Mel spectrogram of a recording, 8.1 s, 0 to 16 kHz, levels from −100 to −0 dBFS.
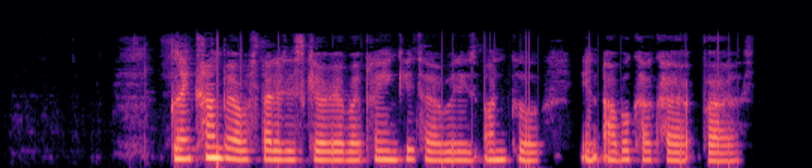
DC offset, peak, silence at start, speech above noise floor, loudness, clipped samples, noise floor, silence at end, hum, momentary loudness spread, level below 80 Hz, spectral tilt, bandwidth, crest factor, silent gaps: under 0.1%; -4 dBFS; 1.7 s; over 66 dB; -24 LUFS; under 0.1%; under -90 dBFS; 0.75 s; none; 10 LU; -56 dBFS; -7.5 dB/octave; 7.4 kHz; 20 dB; none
